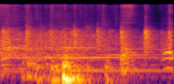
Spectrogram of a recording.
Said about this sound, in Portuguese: E se você recebeu essa oração, se você concorda com isso, aplaude Jesus de todo o teu coração. Aplauda Ele.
